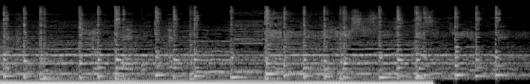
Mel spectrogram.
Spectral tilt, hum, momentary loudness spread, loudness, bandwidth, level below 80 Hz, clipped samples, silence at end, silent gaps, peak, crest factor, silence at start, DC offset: -5.5 dB/octave; none; 8 LU; -17 LUFS; 15.5 kHz; -14 dBFS; under 0.1%; 0 s; none; -2 dBFS; 10 dB; 0 s; under 0.1%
